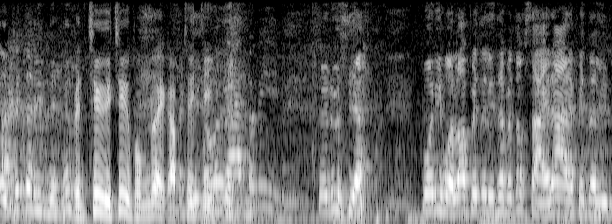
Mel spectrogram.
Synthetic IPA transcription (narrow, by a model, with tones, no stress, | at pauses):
ʔa˧jpʰe˦˥a˧li˧nː˧˩pe˧nt͡ɕʰɯː˥˩t͡ɕʰɯː˥˩pʰo˩˦mdu˥˩əjkʰɾa˦˥p̚t͡ɕʰɯː˥˩t͡ɕi˧ŋ | tːɾuː˧˥si˨˦ɐ | pʰu˥˩k̚niː˦˥pʰt̪̚lɔ˧˩pe˧˦˥t̪̚ːa˧li˧t̪ʰm˧t̪ɔ˥˩ŋsaː˩˦jnaː˥˩la˧˩pʰe˦˥t̪ʰːa˧li˧n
